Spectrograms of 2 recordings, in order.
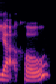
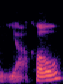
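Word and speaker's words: יעקב: So his name is Yaakov, pronounced, if we were to transliterate, we would be YA. And then we've got an Kof with a colon and then a Vav. So we have Yaakov.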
